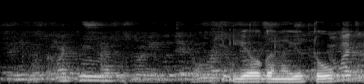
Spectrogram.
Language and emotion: Russian, neutral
